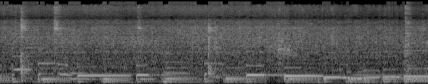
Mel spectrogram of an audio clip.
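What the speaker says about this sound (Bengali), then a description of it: "আমি এটা নাড়িয়ে নিই, দাঁড়াও এখানে।" Prawns fry in a pan while being stirred, giving a steady loud sizzle with light, regular scrapes and taps of the utensil throughout.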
